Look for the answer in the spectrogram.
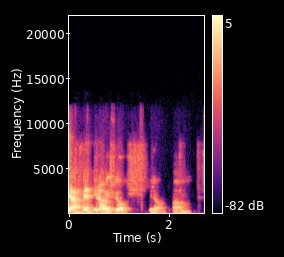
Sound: laughs

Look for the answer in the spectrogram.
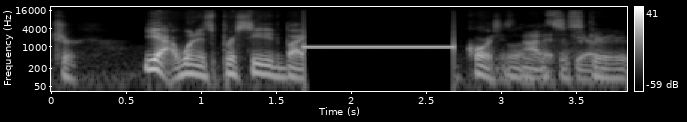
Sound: beeping

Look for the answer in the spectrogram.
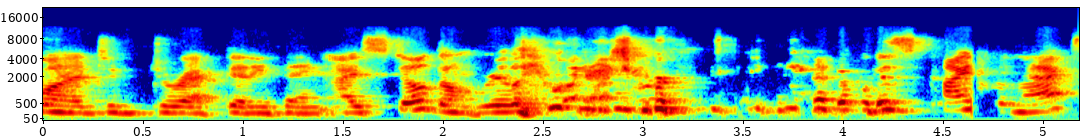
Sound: laughing

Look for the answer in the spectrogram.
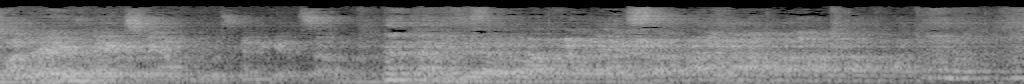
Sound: chatter and laughter

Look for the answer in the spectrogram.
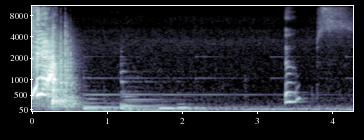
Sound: sneezing; crystal thuds

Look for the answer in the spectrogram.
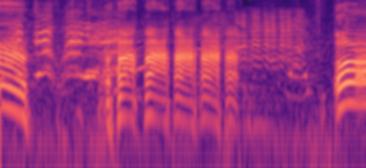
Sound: laughs

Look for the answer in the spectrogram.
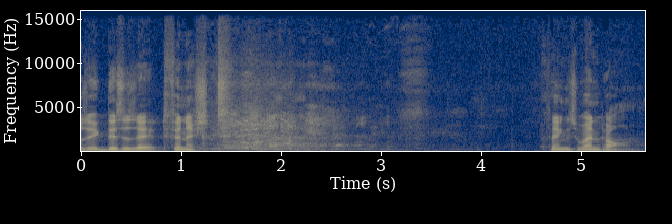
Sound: laughter

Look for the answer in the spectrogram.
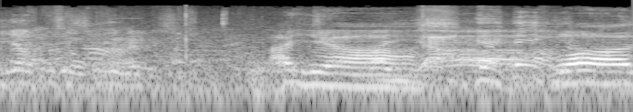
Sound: laughing

